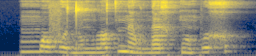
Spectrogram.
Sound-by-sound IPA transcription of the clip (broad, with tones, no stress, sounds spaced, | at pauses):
mː ɔ˧ v ʊ˨ d ũ˨ ŋ l ɔ˦ t n ɛ̃˨ w n æ˧ x p ũ˨ p ʊ˦ x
